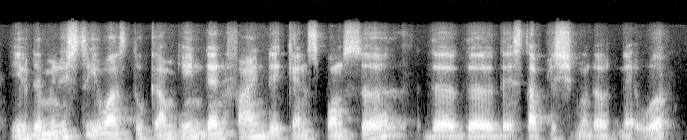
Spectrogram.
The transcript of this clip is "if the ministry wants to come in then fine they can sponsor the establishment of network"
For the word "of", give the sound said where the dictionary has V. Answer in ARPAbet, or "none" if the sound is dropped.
F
